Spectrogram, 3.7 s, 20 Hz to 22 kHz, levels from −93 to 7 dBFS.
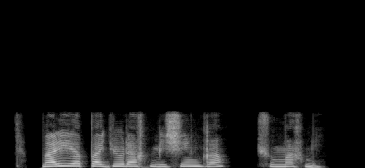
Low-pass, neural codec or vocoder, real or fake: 7.2 kHz; vocoder, 44.1 kHz, 128 mel bands, Pupu-Vocoder; fake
